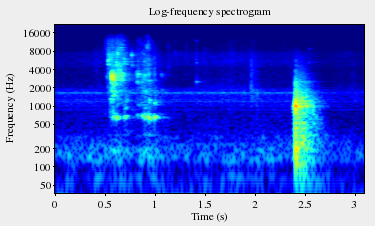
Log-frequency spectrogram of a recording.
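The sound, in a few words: pouring lemon juice into cocktail shaker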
